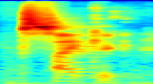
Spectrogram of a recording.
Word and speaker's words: psychic: seems alright to me i don't know anyone except you who pronounces the p on words like psychic if the world didn't want me to pronounce the p why would it be written there oh but whenever i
